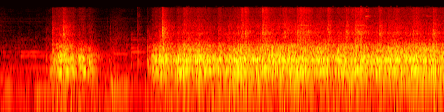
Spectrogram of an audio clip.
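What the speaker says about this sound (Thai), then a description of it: "แต่ว่ามันมีเสียงเฟืองขับนะฮะ เสียงเฟืองขับฝั่งชุดคัดนะ" A motorcycle engine sputters briefly, then runs steadily and loud with a rattling, whirring drive-gear noise from the gear selector side layered over the idle.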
